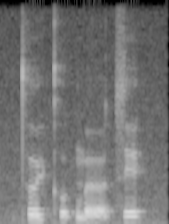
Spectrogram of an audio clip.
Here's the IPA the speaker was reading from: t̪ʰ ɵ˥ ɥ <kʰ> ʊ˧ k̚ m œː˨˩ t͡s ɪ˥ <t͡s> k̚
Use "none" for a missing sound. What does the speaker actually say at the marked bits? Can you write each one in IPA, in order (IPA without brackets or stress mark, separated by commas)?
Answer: kʰ, none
